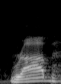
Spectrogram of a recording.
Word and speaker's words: Rob: And remember, Matt, it's not Rod, it's Rob.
